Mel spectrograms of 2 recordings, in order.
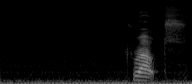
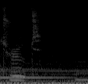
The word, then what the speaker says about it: drought: Drought. Said like drought. Like what happened in California.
